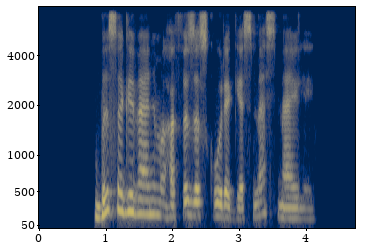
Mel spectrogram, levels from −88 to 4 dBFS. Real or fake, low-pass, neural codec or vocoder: fake; 7.2 kHz; codec, 24 kHz, 6 kbps, HILCodec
